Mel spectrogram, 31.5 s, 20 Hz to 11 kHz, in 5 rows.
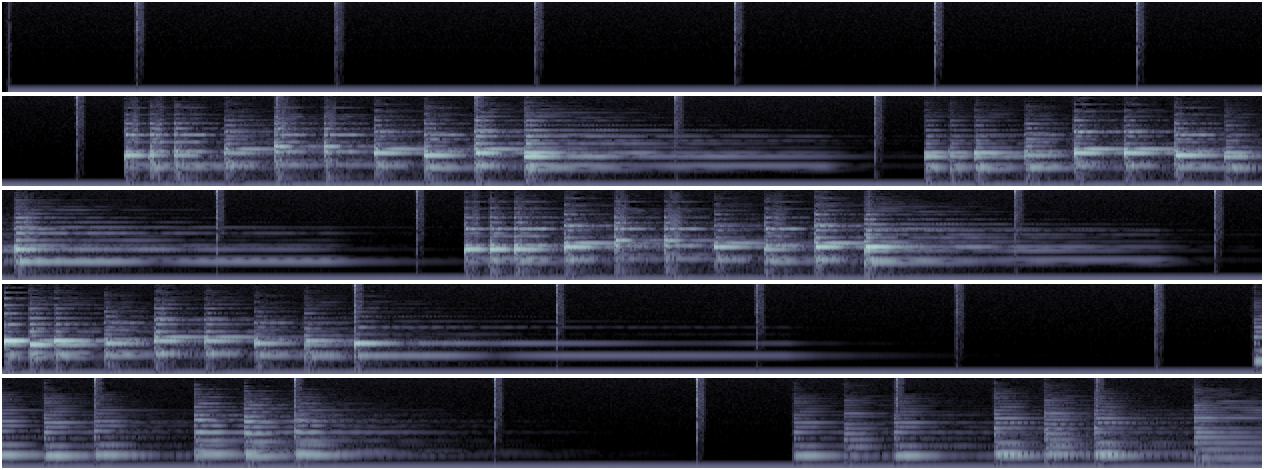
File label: Tango Argentino 60; Uebungs-CDs; Playbacks; Seiber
